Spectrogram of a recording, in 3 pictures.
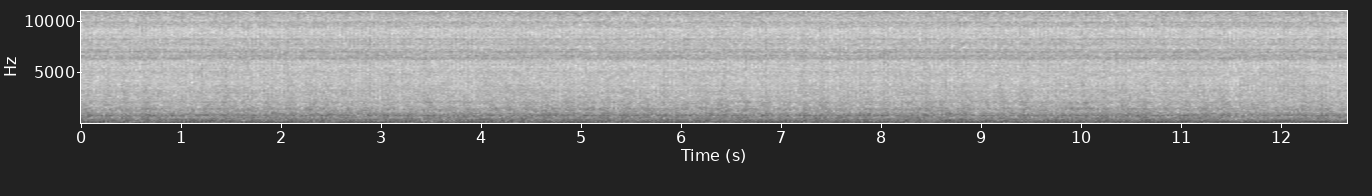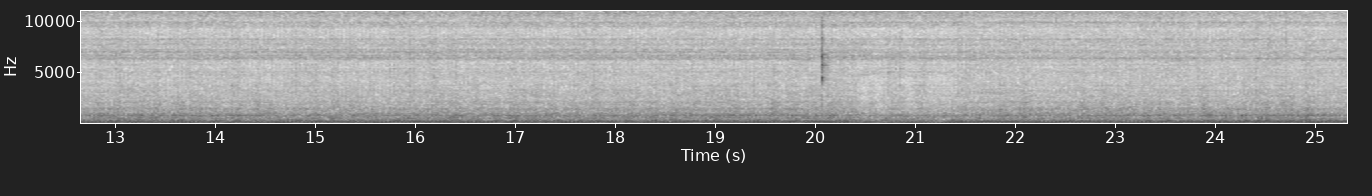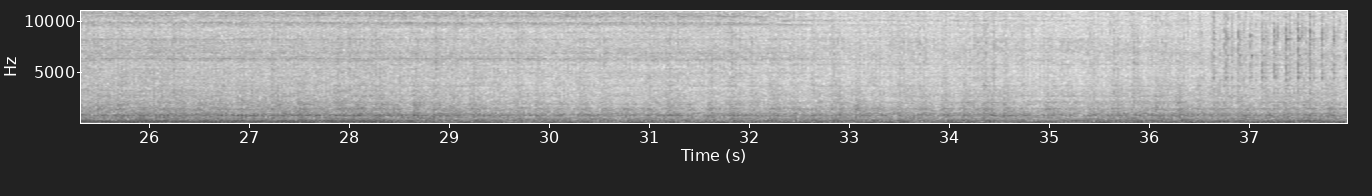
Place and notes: {"title": "Binckhorst, Laak, The Netherlands - Airco fan mechanical noises", "date": "2012-03-13 17:40:00", "description": "Binckhorst.\nSound of an airco fan goes through changes. Please notice the sudden mechanical \"klang\" noise at 0:56 which sounds like the rattling near the end of the file.\nRecorded with 2 DPA 4060's and an Edirol R-44", "latitude": "52.06", "longitude": "4.34", "altitude": "1", "timezone": "Europe/Amsterdam"}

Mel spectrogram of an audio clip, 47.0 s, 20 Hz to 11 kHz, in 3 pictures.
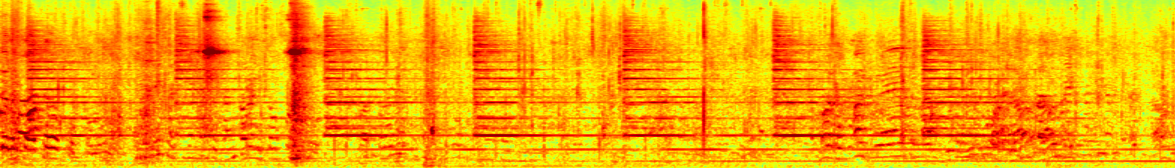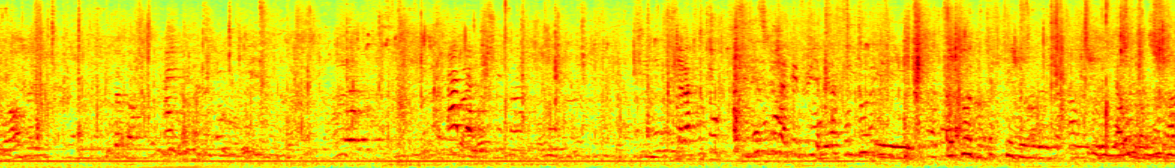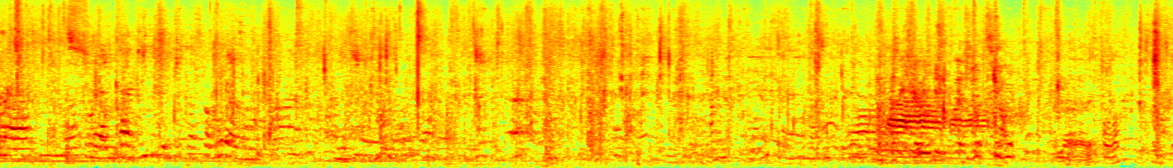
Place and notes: {"title": "Rue Notre Dame, Monpazier, France - Bells at 7pm – Cloches de 19h00.", "date": "2022-08-16 18:58:00", "description": "People walking and talking.\nTech Note : Sony PCM-M10 internal microphones.", "latitude": "44.68", "longitude": "0.89", "altitude": "200", "timezone": "Europe/Paris"}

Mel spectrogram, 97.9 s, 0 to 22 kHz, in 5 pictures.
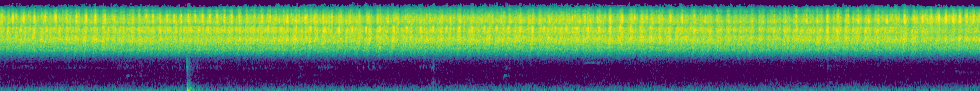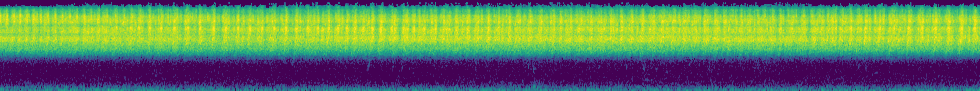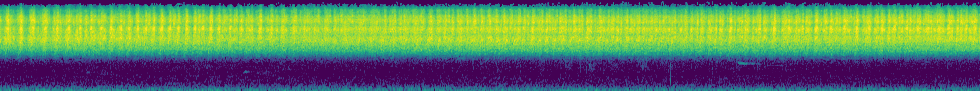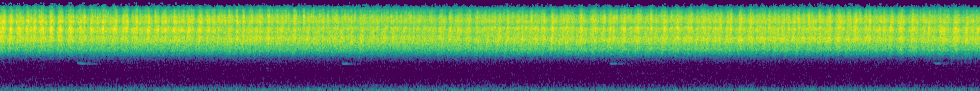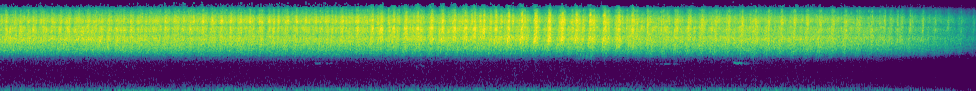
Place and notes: {"title": "Zhaiming Temple, Daxi Dist. - Cicadas and Birds sound", "date": "2017-07-25 08:44:00", "description": "Cicadas and Birds sound, In the square outside the temple", "latitude": "24.89", "longitude": "121.27", "altitude": "185", "timezone": "Asia/Taipei"}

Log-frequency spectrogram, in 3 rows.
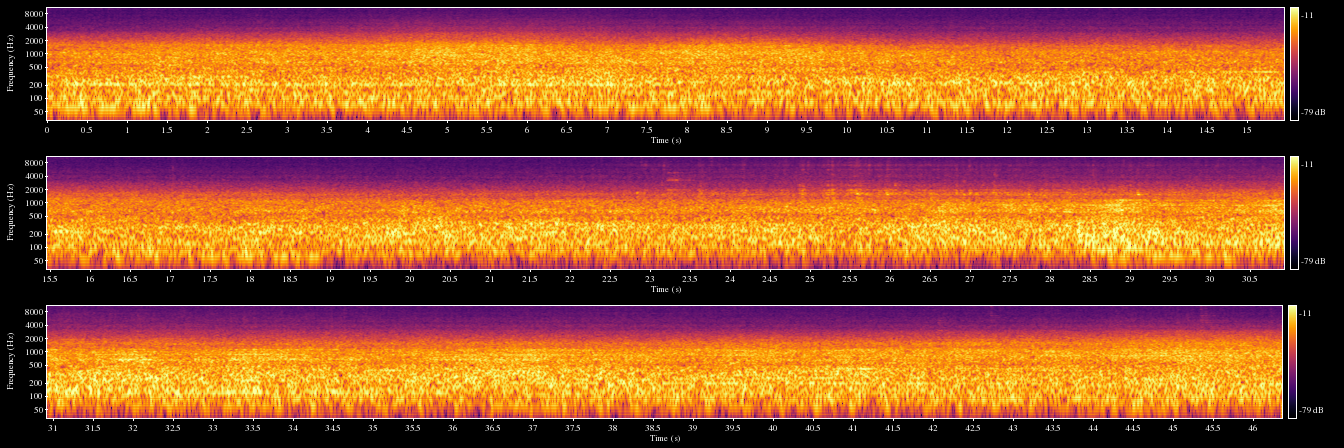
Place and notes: {"title": "Manitiusstraße, Dresden, Germany - Rooftop on a Windy Saturday Night", "date": "2018-08-03 22:45:00", "description": "Recorded with a Zoom H5.\nLight traffic noise, a little bit of party music and an airplane flies over at the end.\nAround 3 minutes the traffic noise suddenly becomes very quiet.", "latitude": "51.06", "longitude": "13.72", "altitude": "115", "timezone": "GMT+1"}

